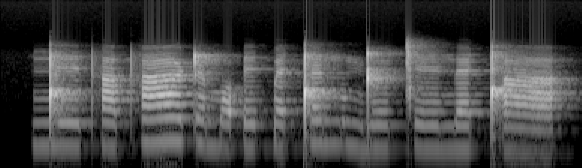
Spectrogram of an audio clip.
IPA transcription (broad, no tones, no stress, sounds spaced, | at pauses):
ŋ͡ǃ eː t̪ʰ a t̪ʰ aː ɐ̯ ʈ ɛ m ɔ ʔ e k͡p ɛ ǃ ɛ n̪ u ŋ ɖ øː ǀ eː n̪ ɛ ǃʼ aː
